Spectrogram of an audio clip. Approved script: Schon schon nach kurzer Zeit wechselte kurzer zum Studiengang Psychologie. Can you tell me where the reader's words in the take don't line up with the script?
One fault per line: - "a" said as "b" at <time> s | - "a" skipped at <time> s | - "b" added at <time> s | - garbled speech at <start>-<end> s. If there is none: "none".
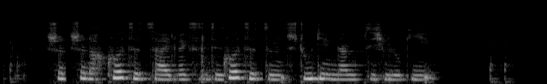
none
